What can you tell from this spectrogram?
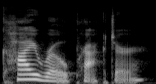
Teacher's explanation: The ch makes a k sound. Four syllables with stress on the first.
